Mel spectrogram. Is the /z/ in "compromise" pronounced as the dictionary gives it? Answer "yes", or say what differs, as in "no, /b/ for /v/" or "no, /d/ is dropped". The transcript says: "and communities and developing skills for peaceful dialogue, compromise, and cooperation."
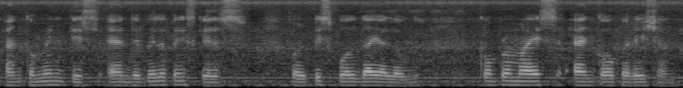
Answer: no, /s/ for /z/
